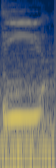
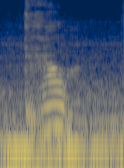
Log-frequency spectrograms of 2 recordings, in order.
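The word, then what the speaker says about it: Dragør: So in Danish, this village is spelled D-R-A-G-O-R.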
